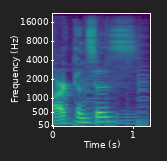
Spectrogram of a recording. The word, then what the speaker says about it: Arkansas: Report to be cited in the rural town of Faulk, Arkansas. Hey, why do the uh why is Arkansas spelled as Arkansas's but you say Arkansas?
